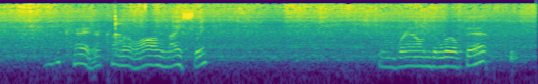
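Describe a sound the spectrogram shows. A wooden spoon scrapes and stirs in a metal pan.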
